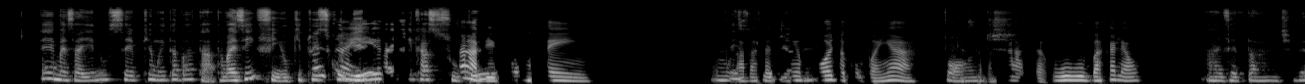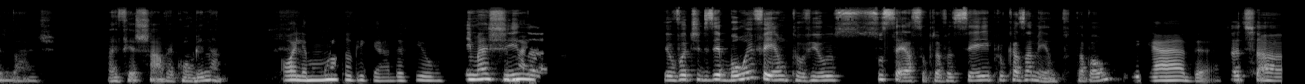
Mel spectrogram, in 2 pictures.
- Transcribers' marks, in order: static; tapping; other background noise; distorted speech
- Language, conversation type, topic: Portuguese, advice, Como posso cozinhar para outras pessoas com mais confiança?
